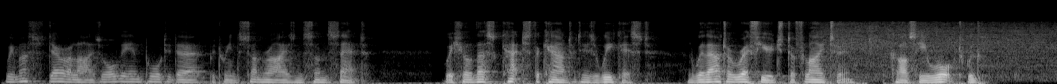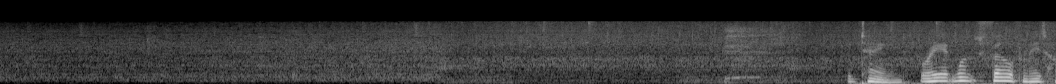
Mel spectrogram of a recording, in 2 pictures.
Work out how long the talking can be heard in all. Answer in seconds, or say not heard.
12 s.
